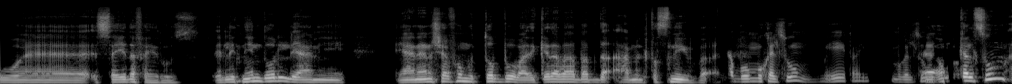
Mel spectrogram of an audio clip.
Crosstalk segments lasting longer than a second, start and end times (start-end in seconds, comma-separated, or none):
none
